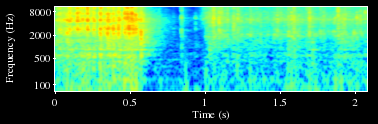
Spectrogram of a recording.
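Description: A Tarot Illuminati deck riffle-shuffled: a rapid run of card flicks for about half a second as the cards cascade together in a bridge, then faint rustling of the deck being handled.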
